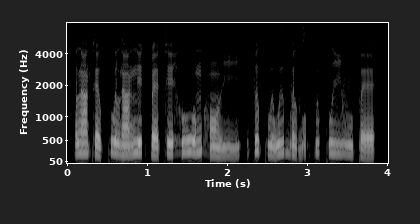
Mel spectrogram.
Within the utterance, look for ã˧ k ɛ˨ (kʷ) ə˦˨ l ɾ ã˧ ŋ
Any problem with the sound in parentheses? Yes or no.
no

